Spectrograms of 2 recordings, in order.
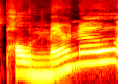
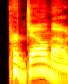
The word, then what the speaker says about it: Perdomo: Chance Palmerno, I want to say. So it sounds. Perdomo, Chance Perdomo. That's I couldn't remember how to say his name.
